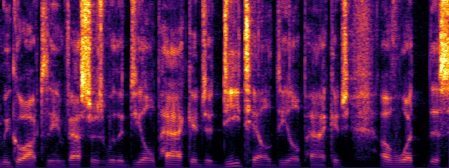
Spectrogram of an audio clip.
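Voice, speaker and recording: Fairly low in pitch yet bright and sharp in tone, a man speaks at a fairly quick pace. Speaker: real estate investor. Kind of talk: webinar presentation. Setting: webinar. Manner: fast.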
